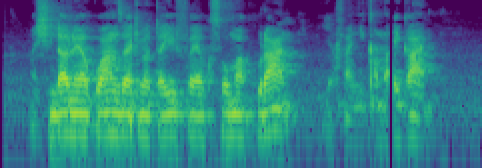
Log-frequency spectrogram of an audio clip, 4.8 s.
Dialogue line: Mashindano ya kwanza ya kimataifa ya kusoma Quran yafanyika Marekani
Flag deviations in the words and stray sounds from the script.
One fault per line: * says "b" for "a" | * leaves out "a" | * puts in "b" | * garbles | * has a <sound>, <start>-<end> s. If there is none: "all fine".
* has a dropout, 3.9-3.9 s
